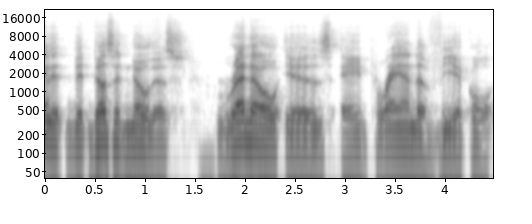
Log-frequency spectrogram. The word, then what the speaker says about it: Renault: See, again, it's Renault. It's Rena. What's with your It's Renault. What's with What is with your pronunciation?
